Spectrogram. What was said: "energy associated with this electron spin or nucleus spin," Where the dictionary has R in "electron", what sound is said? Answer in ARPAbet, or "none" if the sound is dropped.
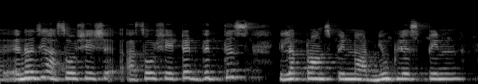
R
